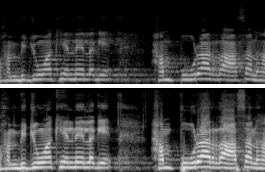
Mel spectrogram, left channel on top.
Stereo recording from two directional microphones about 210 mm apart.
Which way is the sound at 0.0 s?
45° right (ahead or behind).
